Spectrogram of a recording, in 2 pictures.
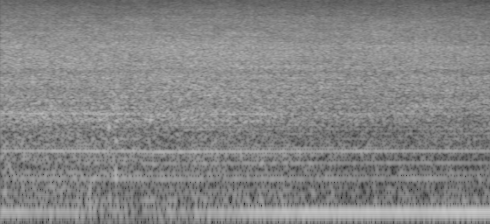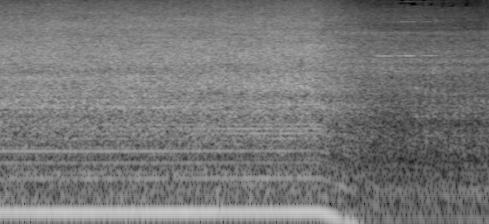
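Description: An engine revs hard and then winds down.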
